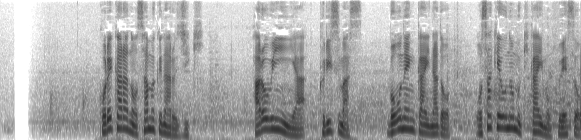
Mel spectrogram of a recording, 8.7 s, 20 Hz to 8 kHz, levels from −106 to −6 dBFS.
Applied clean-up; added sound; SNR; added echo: none; none; none; none.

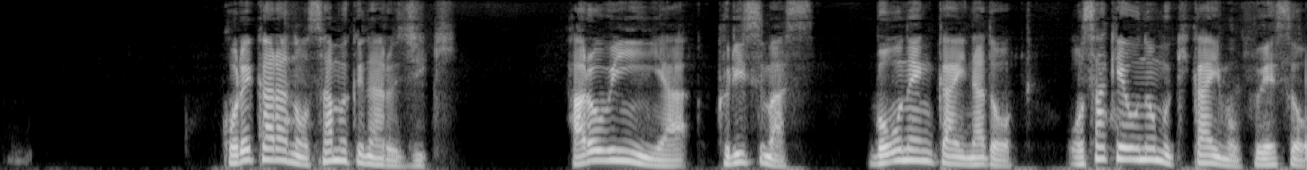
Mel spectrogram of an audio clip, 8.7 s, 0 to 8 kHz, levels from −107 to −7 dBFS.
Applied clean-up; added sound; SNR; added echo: neural mask model Resemble Enhance denoiser.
